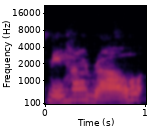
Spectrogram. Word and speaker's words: Sneha Rao: uh my name is neha rao it's spelled and pronounced the same way and i am a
